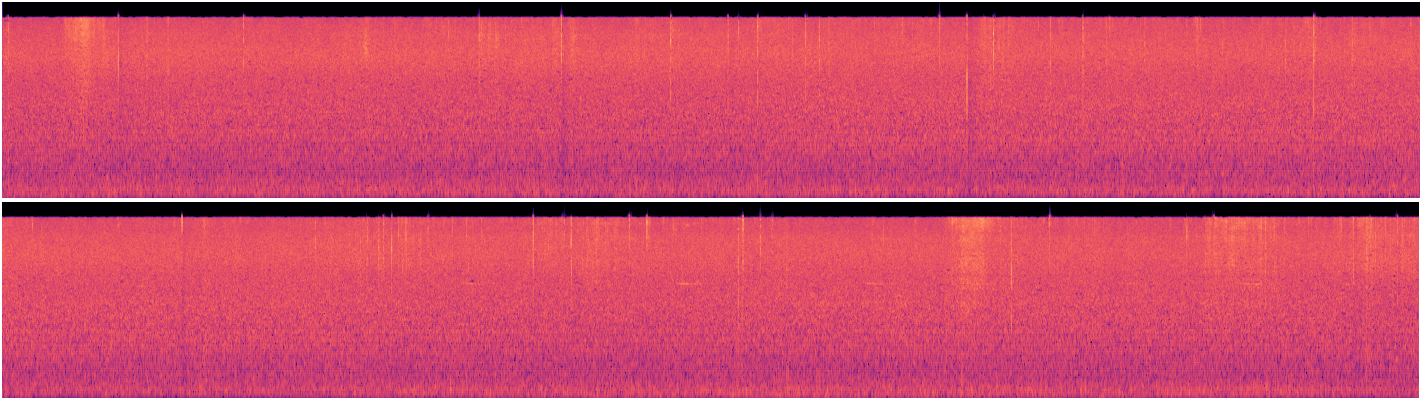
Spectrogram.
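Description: Chicken and vegetable skewers sizzling over campfire coals: a steady hiss with scattered small crackles and pops.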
